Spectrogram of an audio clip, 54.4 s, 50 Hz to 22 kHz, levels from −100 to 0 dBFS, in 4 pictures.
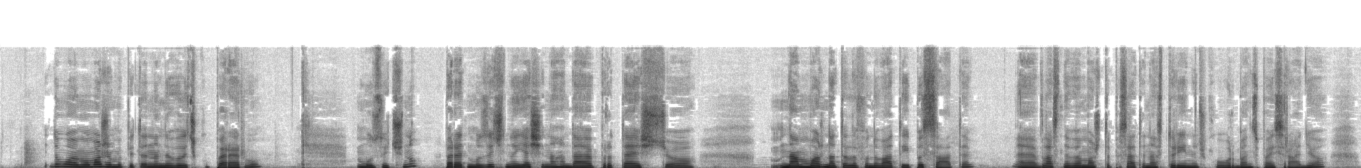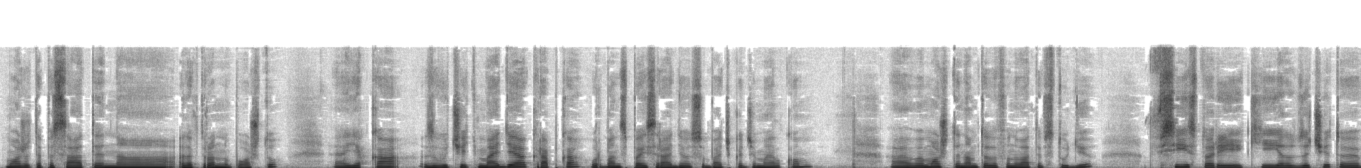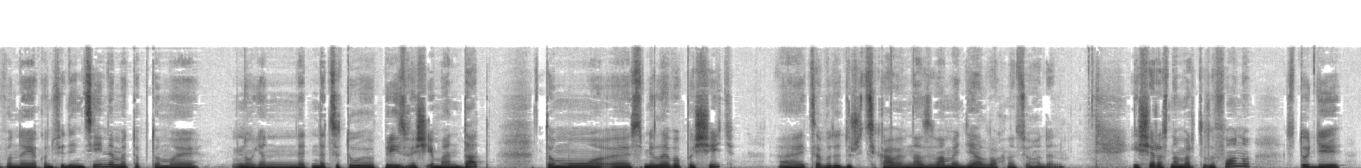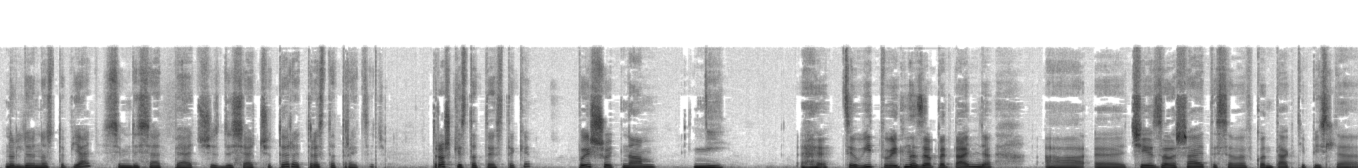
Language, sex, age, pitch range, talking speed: Ukrainian, female, 20-39, 205-235 Hz, 115 wpm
